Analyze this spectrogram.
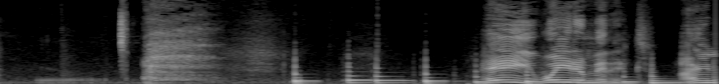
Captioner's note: sighs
